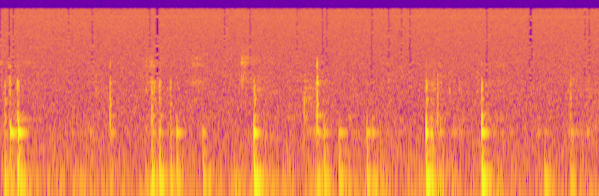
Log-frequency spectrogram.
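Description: Footsteps on hard floors and stairs, an uneven tread of dull thuds about two a second.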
